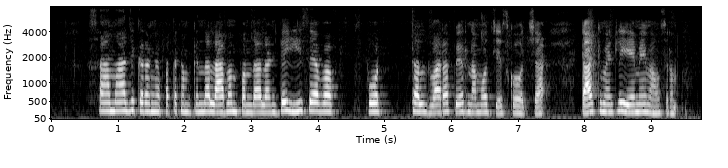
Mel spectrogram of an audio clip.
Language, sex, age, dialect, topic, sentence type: Telugu, female, 31-35, Southern, banking, question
